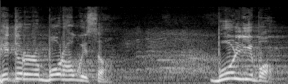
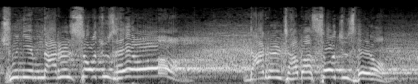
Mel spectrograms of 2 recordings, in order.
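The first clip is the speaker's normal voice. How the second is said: crying out in prayer; 9 semitones higher, 3 dB louder than usual. Acted. Believer pleading with God to use him, loud crying plea. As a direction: cry out to the Lord to be used. Acted prayer cry to the Lord.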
